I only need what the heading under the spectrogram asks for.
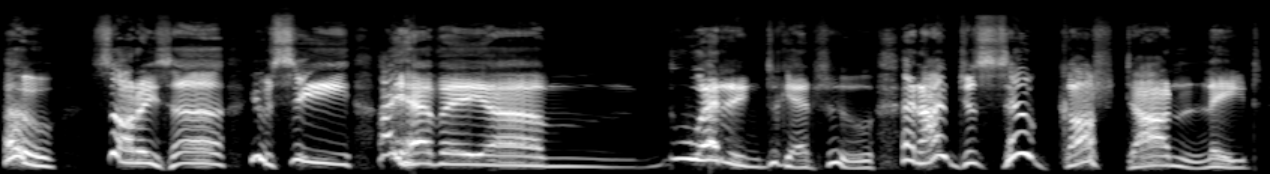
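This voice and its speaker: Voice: mid-range voice, very animated, takes it slowly, vocal fry, few pauses, pushed and bright, no room sound, pitched above the performer's own voice, full character voice. A performer voicing a frantic, self-righteous driver making indignant, wheedling excuses in a comic audio drama monologue. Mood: flustered, wheedling. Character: frantic, self-righteous reckless driver lying to a police officer.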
